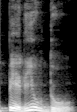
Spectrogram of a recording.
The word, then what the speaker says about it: período: Período, vamos lá de novo. Período. Período. Aqui, novamente, nós temos uma proparoxítona. Por quê? A antepenúltima sílaba é a tônica.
